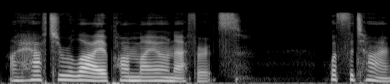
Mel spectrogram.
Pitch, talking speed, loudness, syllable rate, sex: 180 Hz, 170 wpm, -18 LUFS, 4.4 syllables/s, female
